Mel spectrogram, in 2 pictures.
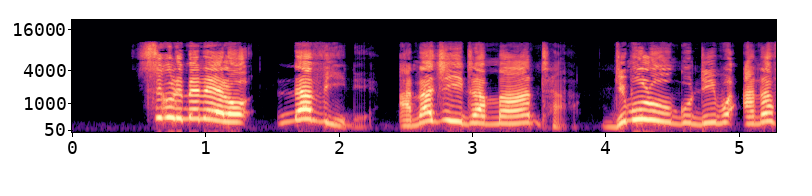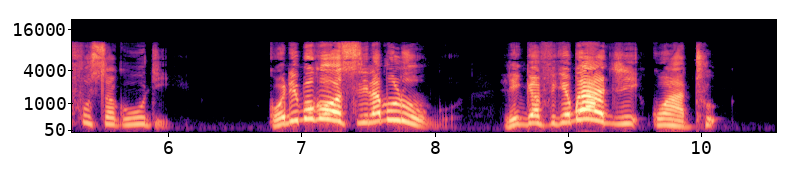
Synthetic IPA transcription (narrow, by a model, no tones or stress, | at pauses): sikulimɛnɛlɔ | ɗaviɗɛ̰ | anat͡ʃit̬amantʰa̰ | ndimuluŋɡundipɔʔanafusakuːtḭ | kɔɗiɓɔkɔsilamuluŋɡu | liŋɡafikɛɓwand͡ʒikwaːtʰu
